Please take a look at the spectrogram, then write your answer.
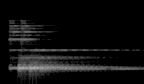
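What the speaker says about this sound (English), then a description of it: "one of the notes gets this crazy spring reverb on there" A single guitar melody note is played through a heavy spring reverb effect. It strikes cleanly and rings with a metallic, ping-like shimmer, decaying slowly on its own.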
